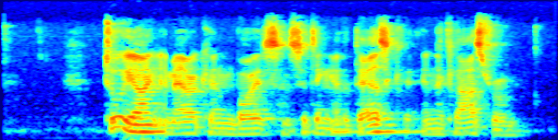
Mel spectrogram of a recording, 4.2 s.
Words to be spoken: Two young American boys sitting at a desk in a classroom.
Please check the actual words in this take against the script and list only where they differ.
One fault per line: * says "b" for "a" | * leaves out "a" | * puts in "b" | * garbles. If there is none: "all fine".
all fine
